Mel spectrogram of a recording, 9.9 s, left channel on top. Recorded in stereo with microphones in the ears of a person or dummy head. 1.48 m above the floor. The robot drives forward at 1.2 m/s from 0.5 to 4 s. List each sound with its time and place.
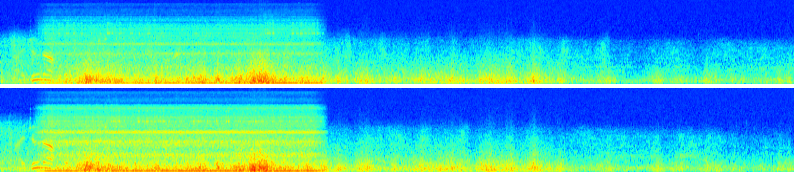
0.2 s a man speaking: 20° right (ahead or behind)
